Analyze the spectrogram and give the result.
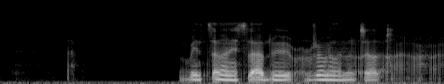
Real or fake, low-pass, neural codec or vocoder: fake; 7.2 kHz; autoencoder, 22.05 kHz, a latent of 192 numbers a frame, VITS, trained on many speakers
